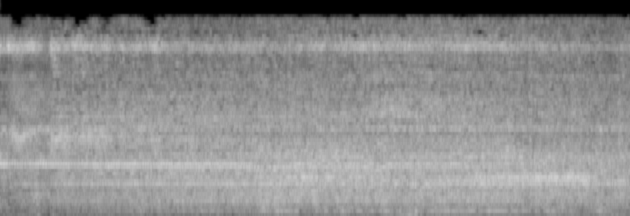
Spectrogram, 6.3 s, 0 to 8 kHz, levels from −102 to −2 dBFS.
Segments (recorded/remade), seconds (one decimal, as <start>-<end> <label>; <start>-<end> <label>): 0.0-0.5 remade; 0.5-6.3 recorded

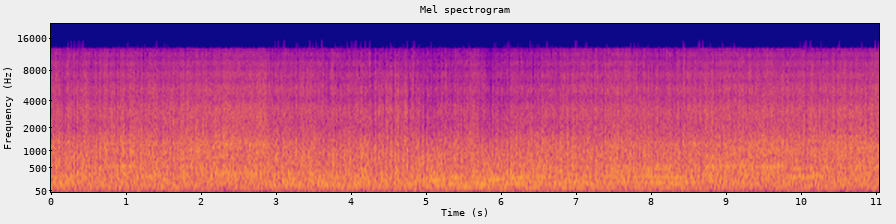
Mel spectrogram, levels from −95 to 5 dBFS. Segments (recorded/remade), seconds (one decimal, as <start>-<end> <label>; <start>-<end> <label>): 0.0-11.0 recorded

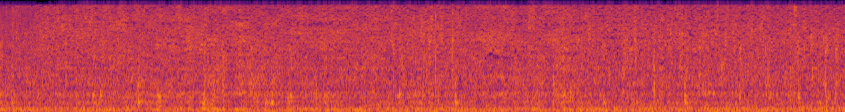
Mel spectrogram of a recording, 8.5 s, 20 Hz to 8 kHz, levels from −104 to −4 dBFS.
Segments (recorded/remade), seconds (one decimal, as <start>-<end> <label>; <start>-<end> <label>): 0.0-1.1 recorded; 1.1-3.9 remade; 3.9-4.7 recorded; 4.7-5.8 remade; 5.8-8.5 recorded

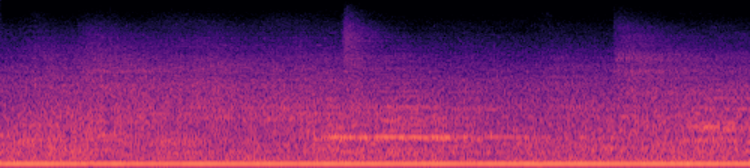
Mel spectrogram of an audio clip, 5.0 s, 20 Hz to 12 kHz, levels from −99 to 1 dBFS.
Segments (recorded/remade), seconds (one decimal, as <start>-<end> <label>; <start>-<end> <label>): 0.0-0.6 recorded; 0.6-3.6 remade; 3.6-5.0 recorded

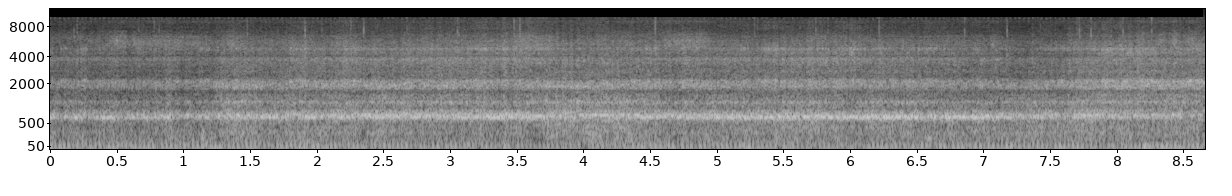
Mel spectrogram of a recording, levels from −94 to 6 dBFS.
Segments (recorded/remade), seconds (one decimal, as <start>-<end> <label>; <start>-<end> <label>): 0.0-3.6 recorded; 3.6-4.2 remade; 4.2-8.7 recorded

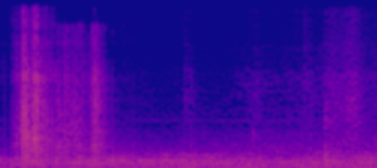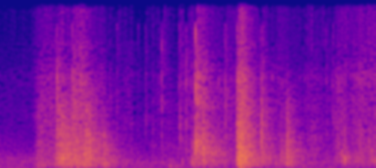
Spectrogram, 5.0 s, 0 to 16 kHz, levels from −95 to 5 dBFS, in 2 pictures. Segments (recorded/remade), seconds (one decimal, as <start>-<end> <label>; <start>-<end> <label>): 0.0-0.9 remade; 0.9-5.0 recorded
